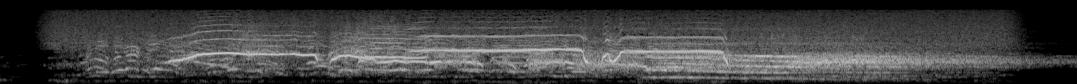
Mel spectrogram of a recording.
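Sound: people screaming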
